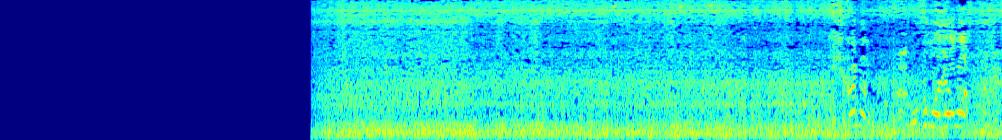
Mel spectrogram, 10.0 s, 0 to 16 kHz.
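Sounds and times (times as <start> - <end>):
vehicle engine and road noise: 3.1 - 10.0
wind on microphone: 3.1 - 10.0.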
